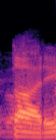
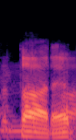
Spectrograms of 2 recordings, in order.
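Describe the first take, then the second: First: The word ends in a closed 'e' vowel. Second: The word ends in an open 'ai' vowel. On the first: The speaker calls it wrong. "ਧਾਰੇ ਨਹੀਂ ਪੜ੍ਹਨਾ" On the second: The speaker calls it right. "ਧਾਰੈ ਪੜ੍ਹਨਾ"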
